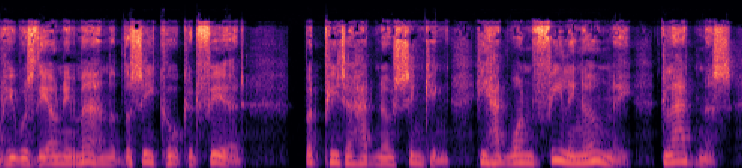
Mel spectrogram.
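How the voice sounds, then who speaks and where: A man's voice: a little high, darkish tone. A man reading a classic children's adventure story aloud as an audiobook narrator, with a literary storytelling delivery.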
